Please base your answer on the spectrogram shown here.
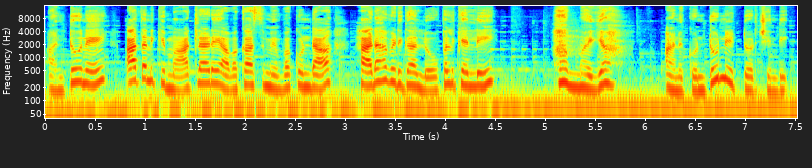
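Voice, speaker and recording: A woman's voice: a little high, normal speed. Woman narrating an audio drama over faint music. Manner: steady storytelling.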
